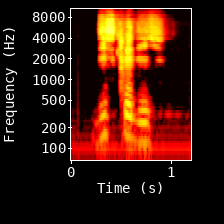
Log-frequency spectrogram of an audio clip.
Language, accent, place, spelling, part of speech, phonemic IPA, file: French, France, Lyon, discrédit, noun, /dis.kʁe.di/, LL-Q150 (fra)-discrédit.wav
- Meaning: disrepute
